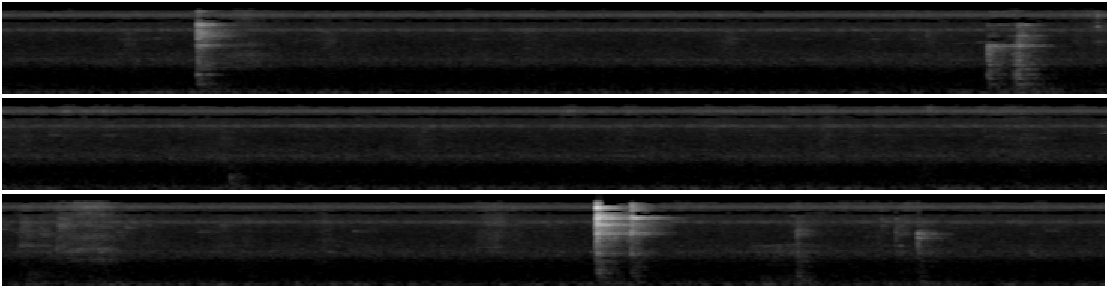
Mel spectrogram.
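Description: Clay pieces knock softly on a table.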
